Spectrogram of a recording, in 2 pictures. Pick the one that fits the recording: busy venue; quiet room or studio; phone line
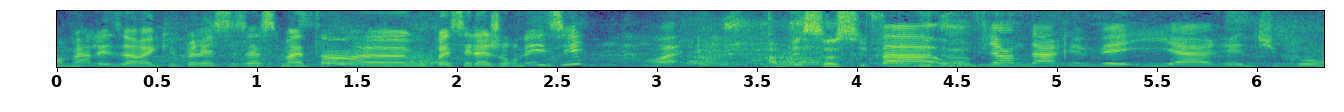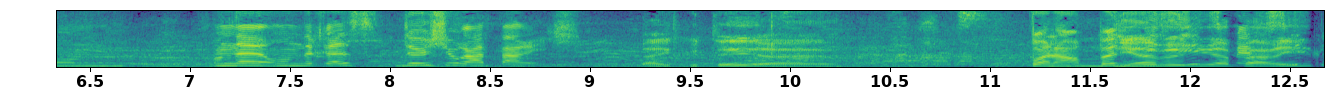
busy venue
